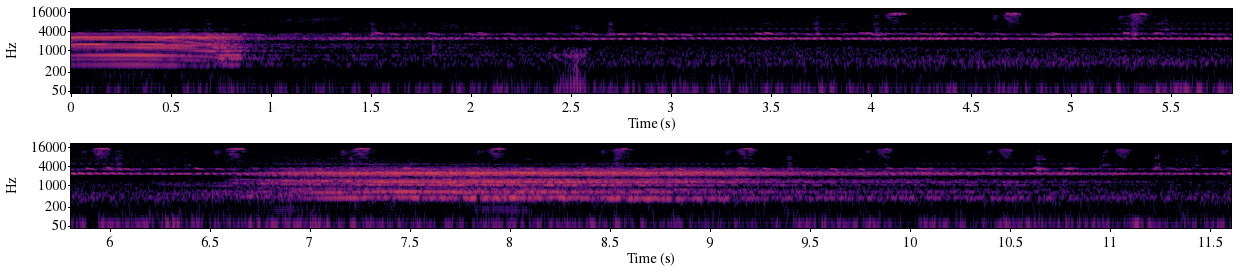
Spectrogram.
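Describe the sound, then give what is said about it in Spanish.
Red deer stags bellow during the rut: a short, deep roar at the start, then a longer, louder, drawn-out bellow later on, over a steady high insect trill. “la época de la berrea, de los ciervos, en esta época del celo también, escucharlos es muy, no sé, es un poco atávico, es un poco, como muy potente, vamos.”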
